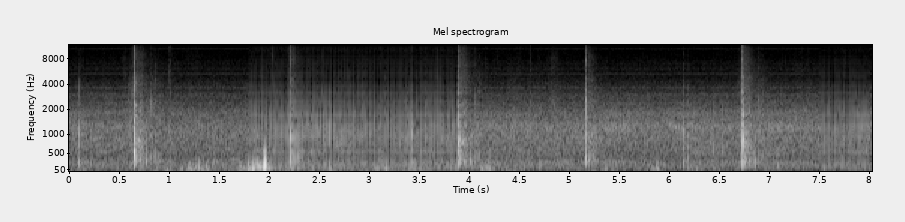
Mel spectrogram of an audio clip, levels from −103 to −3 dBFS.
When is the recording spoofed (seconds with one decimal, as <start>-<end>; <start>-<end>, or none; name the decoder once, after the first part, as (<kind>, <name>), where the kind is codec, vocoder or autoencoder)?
1.8-3.9 (vocoder, BigVGAN v2); 7.5-8.0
